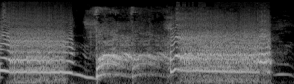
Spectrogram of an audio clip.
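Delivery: long high-pitched cackling burst; loud shrieking laugh. Real, not acted. Streamer cracking up at the blondes clip, shrieking laugh.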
